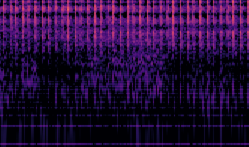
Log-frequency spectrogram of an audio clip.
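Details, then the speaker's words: Slant Fin Galaxy gas-fired steam boiler, no heat: rapid even clicking about twenty a second with no burner light-off as the spark keeps firing; failed Honeywell intermittent pilot ignition module, replaced. "It clicks. Oh, okay. So it clicks continuously, Yeah. like that."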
